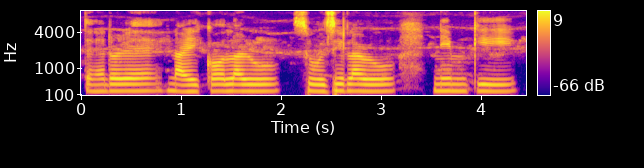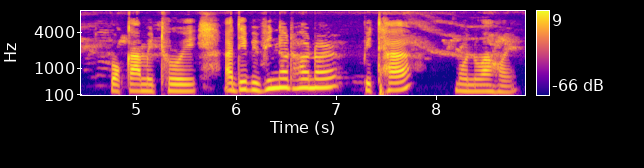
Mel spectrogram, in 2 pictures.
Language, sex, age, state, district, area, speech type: Assamese, female, 30-45, Assam, Tinsukia, urban, spontaneous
